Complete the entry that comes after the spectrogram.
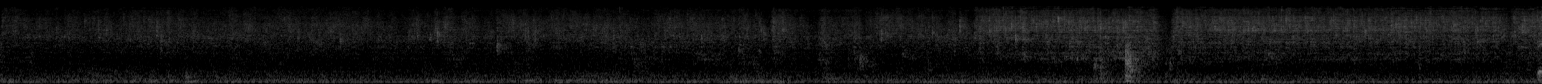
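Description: Running water from a sink tap rinsing off a chalk transfer, a steady hissing splash that keeps on without pause and grows slightly louder toward the end, with a brief clatter near the close; no voices.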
